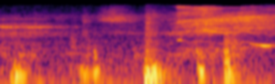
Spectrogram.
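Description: Faint sounds: a few soft low bumps, then a child's breathy inhale over the last half-second or so.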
